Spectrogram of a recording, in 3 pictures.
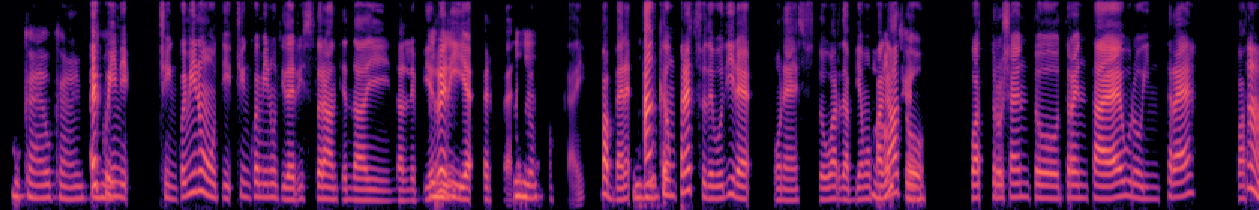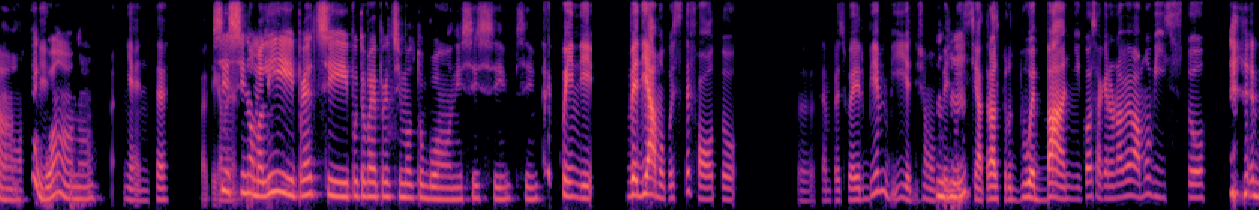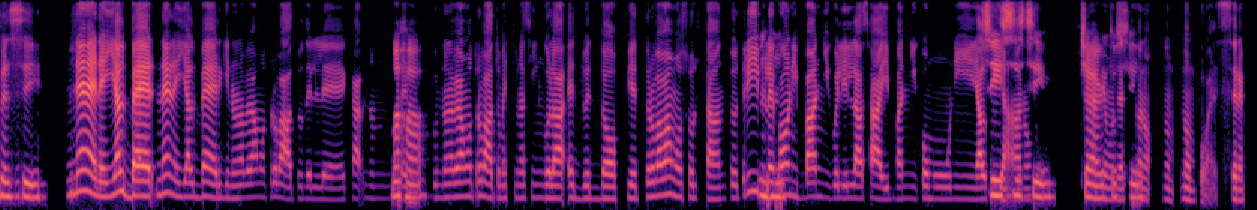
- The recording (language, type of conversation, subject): Italian, unstructured, Qual è la cosa più disgustosa che hai visto in un alloggio?
- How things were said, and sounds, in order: chuckle; unintelligible speech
